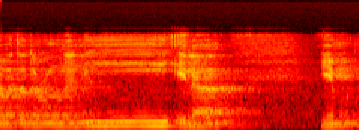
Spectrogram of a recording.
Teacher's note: یہ چھوٹی مد ہے، مد منفصل، 4 حرکات لمبا کیا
